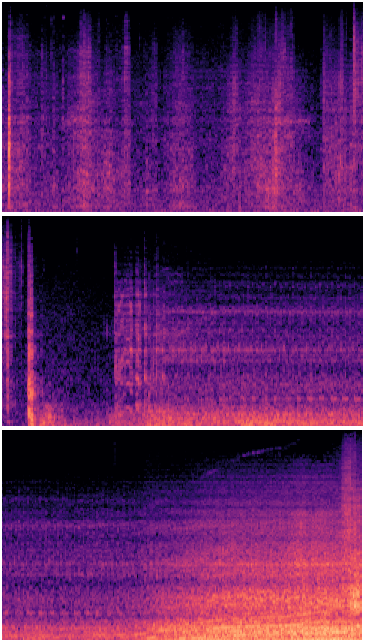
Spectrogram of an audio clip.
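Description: Hands scraping sand and knocking a sand recovery board into place under a tyre, with sharp knocks at the start and about five seconds in. About halfway through, a Land Rover Defender's engine comes in running steadily. Near the end it revs up much louder as the vehicle, stuck in soft sand, tries to drive out onto the boards.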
